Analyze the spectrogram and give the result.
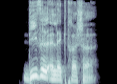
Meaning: inflection of dieselelektrisch: 1. strong/mixed nominative/accusative feminine singular 2. strong nominative/accusative plural 3. weak nominative all-gender singular
- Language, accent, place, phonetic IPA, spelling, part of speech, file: German, Germany, Berlin, [ˈdiːzl̩ʔeˌlɛktʁɪʃə], dieselelektrische, adjective, De-dieselelektrische.ogg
